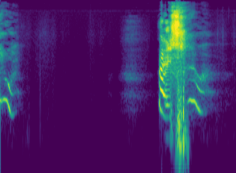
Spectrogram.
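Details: Violent, strong sneezes in a rapid sneezing fit lasting about ten minutes, each following a brief in-breath with loud voiced bursts.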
